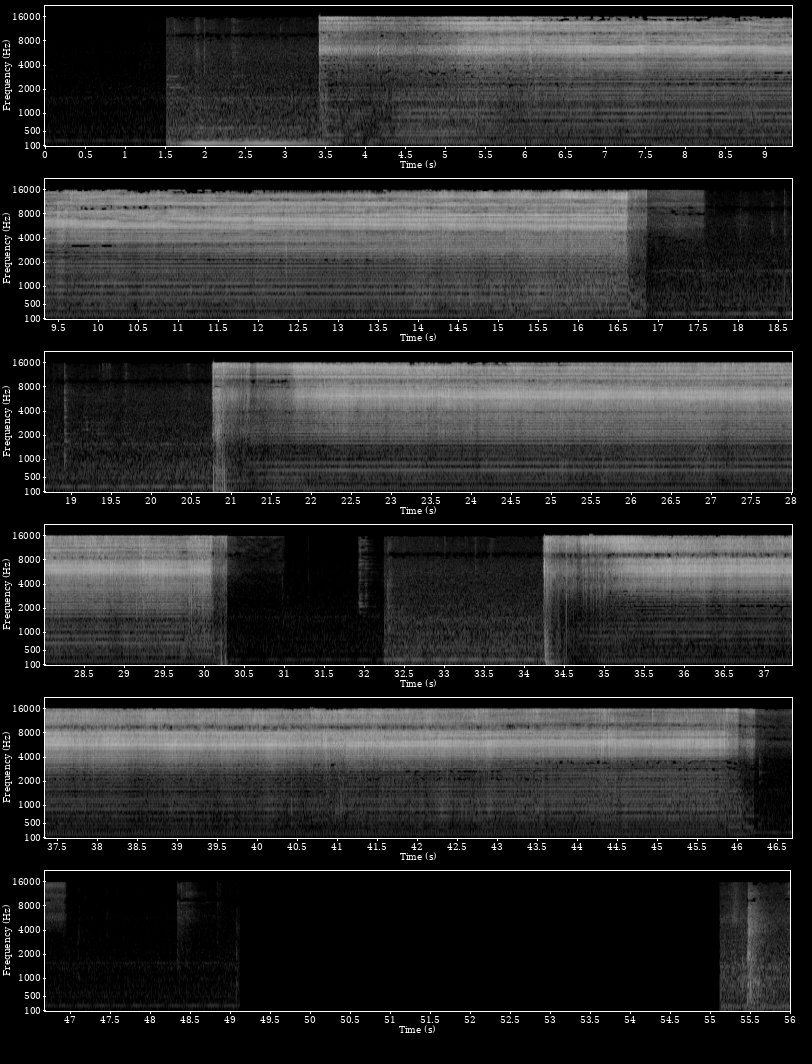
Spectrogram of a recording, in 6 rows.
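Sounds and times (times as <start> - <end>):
welding arc buzzing: 1.6 - 17.6, 20.8 - 30.6, 34.2 - 47.0
welder click: 3.4 - 4.4, 20.8 - 22.2, 28.9 - 30.4, 34.2 - 35.4.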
